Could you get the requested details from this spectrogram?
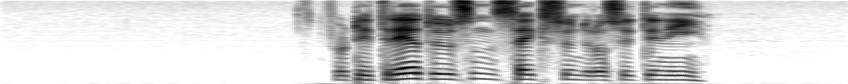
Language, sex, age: Norwegian, male, 23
